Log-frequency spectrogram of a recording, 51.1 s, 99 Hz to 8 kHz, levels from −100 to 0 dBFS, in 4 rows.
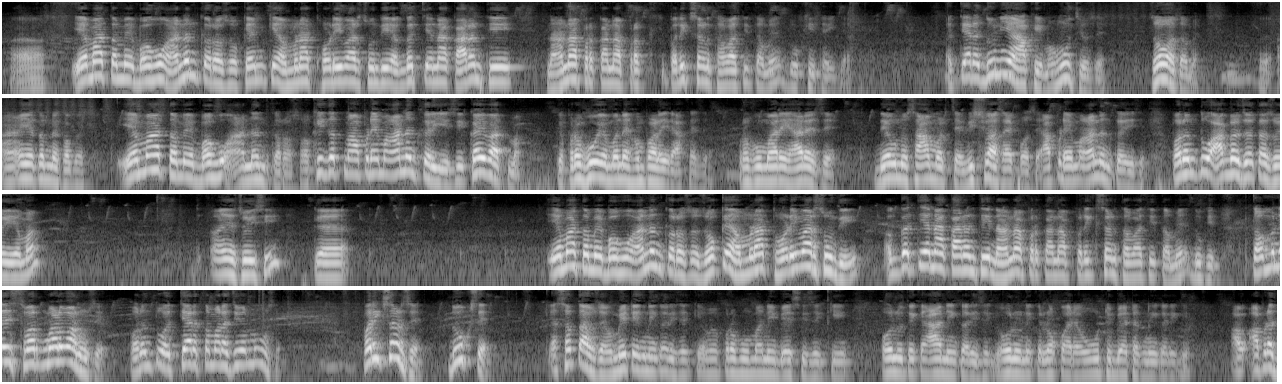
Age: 40-59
